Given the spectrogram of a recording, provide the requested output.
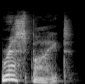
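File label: "respite", British English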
